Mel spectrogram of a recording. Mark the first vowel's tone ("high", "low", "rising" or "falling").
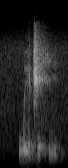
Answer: low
